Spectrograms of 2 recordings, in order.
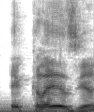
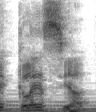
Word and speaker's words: Eclésia: existe essa pronúncia é eclécia Ok é Eclésia ou eclecia né como alguns preferem devido ao acento então Eclésia eclecia Ok é sempre SS nunca tem som de z como em desejo de z desejo Tá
